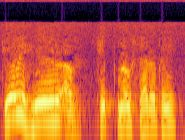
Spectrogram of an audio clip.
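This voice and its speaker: A kindly family doctor with a very husky, raspy voice that swings widely in pitch. He talks in a folksy, reassuring way. The sound is tinny and narrow, like an old radio drama. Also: lively intonation, brisk.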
